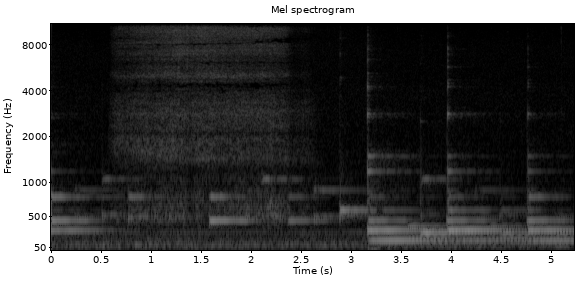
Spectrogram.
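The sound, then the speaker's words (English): One long, deep inhale drawn in through the nose for about two seconds during a simple inhale-exhale breathing exercise, breathy, over soft, steady background music that swells after the breath ends. “We're going to go ahead and start breathing. Let's inhale.”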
